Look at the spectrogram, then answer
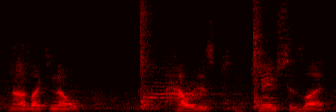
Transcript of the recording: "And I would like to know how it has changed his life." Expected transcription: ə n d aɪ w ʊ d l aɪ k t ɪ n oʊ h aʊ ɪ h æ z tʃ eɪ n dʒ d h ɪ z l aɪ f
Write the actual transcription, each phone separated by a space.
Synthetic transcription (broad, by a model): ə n aɪ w d l aɪ k t ɪ n oʊ h aʊ ɪ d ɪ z tʃ eɪ n dʒ d h ɪ z l aɪ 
